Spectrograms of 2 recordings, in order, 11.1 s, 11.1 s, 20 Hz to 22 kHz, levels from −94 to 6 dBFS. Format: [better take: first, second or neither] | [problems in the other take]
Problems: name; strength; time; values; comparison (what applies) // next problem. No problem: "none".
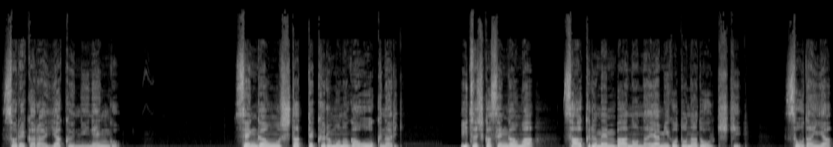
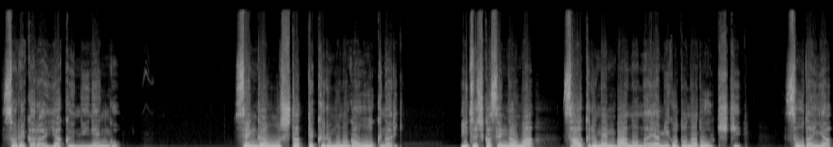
first | distortion; slight; 10 dB below the speech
